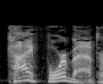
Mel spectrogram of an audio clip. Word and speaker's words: Kai Forbath: And how about this kicker, this kid, Kai Forbath, or whatever his name is? – That's right. You know, you pronounced it correctly.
